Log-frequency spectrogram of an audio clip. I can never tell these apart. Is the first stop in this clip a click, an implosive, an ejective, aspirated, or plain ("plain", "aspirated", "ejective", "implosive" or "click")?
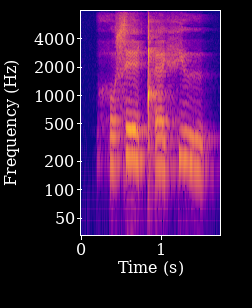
click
